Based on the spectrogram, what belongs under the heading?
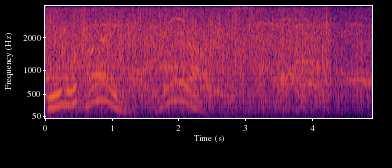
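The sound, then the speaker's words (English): Steady, dense applause during an on-air party show fills the whole five seconds, loud and continuous, with a voice rising and falling over it for the first couple of seconds before it fades slightly at the end. “I'm going to give you and all of them an applause that you all keep up.”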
